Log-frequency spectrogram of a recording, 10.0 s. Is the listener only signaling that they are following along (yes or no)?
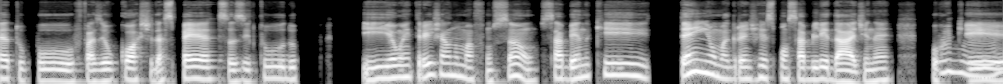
no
